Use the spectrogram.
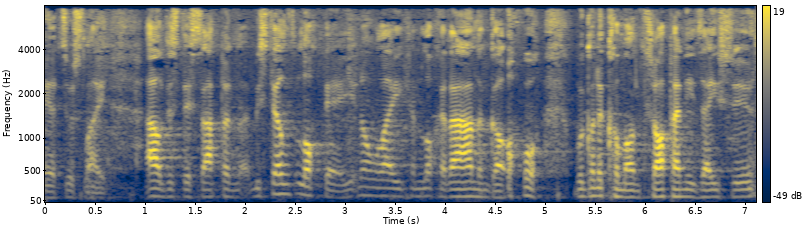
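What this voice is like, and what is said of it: Scouse accent, fast speech. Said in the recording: “as you can tell, I'm from Liverpool. I'll try and slow down because the Scouse accent, apparently we talk too fast.”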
